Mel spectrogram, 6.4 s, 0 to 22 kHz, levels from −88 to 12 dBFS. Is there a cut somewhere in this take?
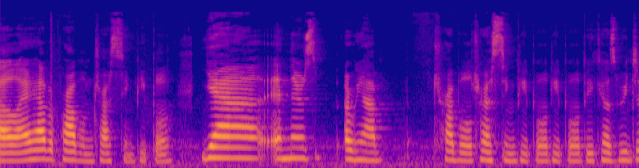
yes; 3 cuts; at 1.9 s, 3.5 s, 5.5 s

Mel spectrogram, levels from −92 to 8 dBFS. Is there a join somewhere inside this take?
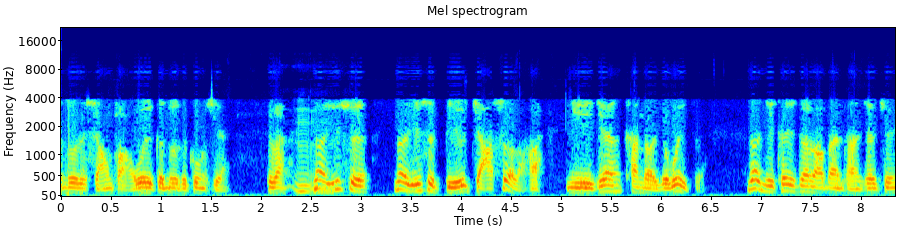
no; 0 cuts

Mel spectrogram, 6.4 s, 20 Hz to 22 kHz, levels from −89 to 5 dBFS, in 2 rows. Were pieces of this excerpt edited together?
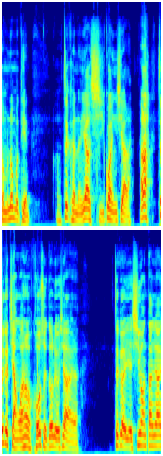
yes; 2 cuts; at 2.6 s, 3.0 s

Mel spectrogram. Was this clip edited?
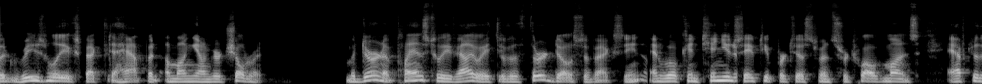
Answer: yes; 4 cuts; at 1.1 s, 5.0 s, 6.4 s, 7.3 s

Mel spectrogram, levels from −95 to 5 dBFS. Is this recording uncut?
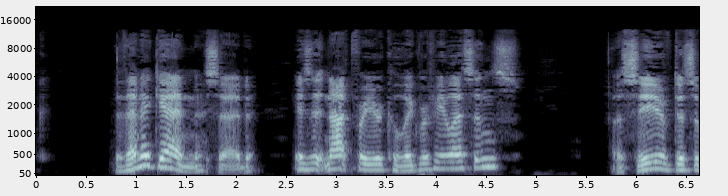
no; 2 cuts; at 1.7 s, 3.1 s

